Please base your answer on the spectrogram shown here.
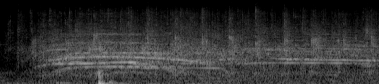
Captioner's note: audience cheering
